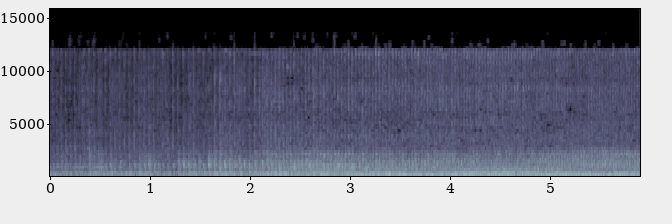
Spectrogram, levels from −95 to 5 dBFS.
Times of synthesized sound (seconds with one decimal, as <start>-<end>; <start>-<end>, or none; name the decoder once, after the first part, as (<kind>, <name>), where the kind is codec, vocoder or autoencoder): 0.5-2.1 (vocoder, Vocos)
